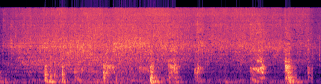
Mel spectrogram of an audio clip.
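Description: Cut drumstick pieces fry loudly with golden-brown onions, a steady dense sizzle, broken by repeated stirring scrapes in the pan, close and without any talk.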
